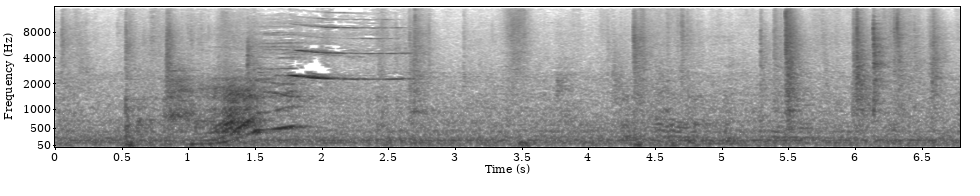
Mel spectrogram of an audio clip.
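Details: Vizsla mother playing with her four-week-old pups indoors; a high squealing whine rises and falls near the start, followed by scattered soft scuffling and bumping sounds of play.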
